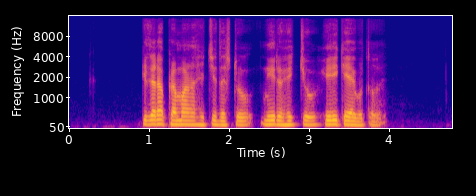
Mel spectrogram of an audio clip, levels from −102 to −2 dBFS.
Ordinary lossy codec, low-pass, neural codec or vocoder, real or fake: none; 14.4 kHz; codec, 44.1 kHz, 2.6 kbps, SNAC; fake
